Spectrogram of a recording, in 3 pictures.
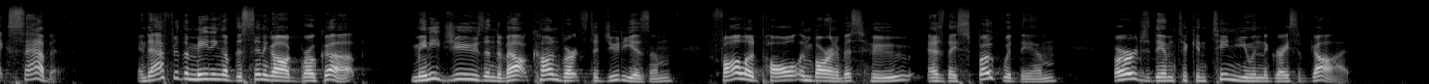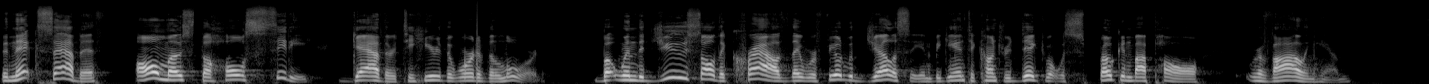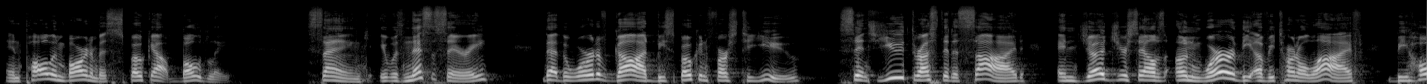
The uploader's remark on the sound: Message preached to Hillside Baptist Church in Eastman, GA.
